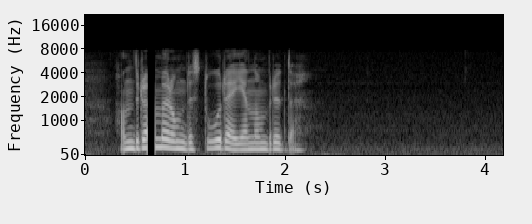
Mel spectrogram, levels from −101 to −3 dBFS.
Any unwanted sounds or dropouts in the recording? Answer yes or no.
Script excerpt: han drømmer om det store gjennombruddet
yes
